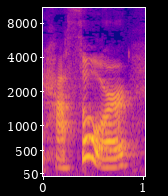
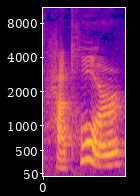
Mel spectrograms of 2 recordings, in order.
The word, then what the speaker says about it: Hathor: instead of pronouncing it hathor as i had done my entire life it is pronounced hathor because ancient egyptians don't have the sound in their language or at least i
